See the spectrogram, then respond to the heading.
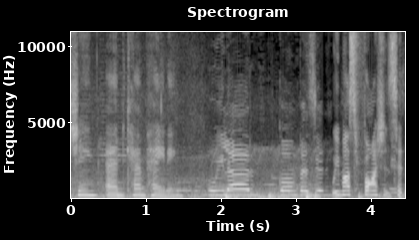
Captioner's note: speaking in Foreign Language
